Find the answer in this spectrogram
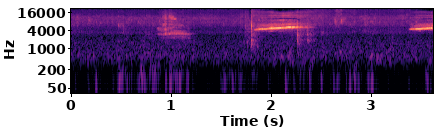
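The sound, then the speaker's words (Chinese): Two thin, high, upward-slurred whistled calls of a white-capped redstart (Chaimarrornis leucocephalus), each brief and fairly faint, rising over a steady rushing background noise with no talking. “白顶溪鸲 （学名：Chaimarrornis leucocephalus）是雀形目鹟科的鸟类”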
